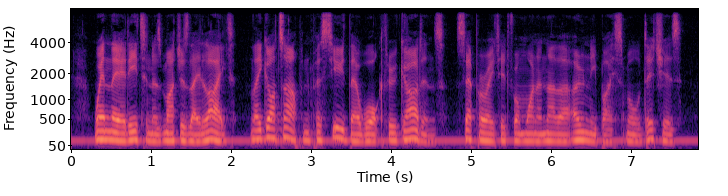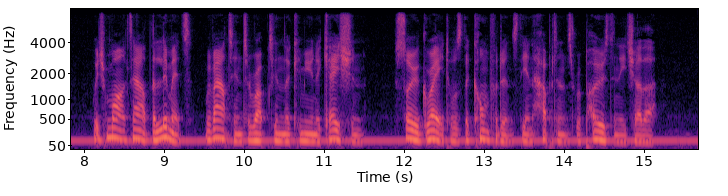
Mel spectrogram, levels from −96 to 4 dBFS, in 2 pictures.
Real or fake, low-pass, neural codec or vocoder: real; 7.2 kHz; none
